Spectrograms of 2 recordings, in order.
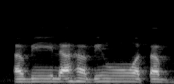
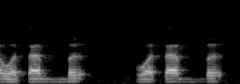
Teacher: اسی طرح یہ دوسرا کلمہ ہے وَتَب، یہاں پر جب ہم وقف کریں گے تو با میں قلقلہ ہوگا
